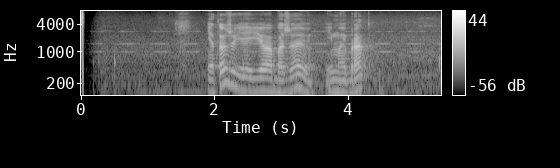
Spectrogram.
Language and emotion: Russian, neutral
